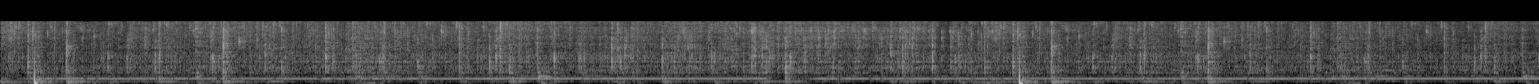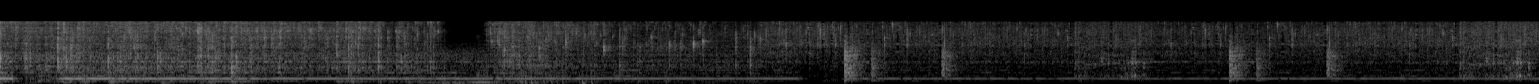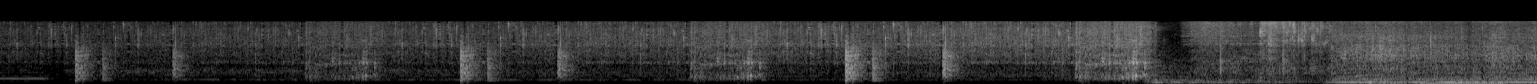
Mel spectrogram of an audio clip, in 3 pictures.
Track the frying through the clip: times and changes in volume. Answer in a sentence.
You can hear the frying from 0.0 to 46.1 s, getting quieter then louder.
